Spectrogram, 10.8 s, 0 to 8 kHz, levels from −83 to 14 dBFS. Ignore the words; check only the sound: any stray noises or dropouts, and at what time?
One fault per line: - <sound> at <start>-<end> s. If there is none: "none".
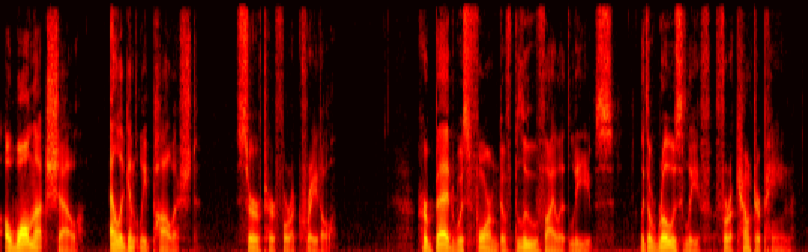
none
